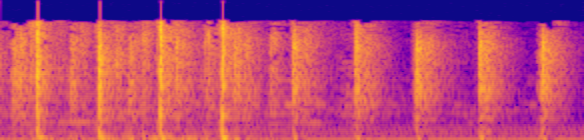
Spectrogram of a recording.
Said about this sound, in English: Give God a hand clap. That's a praise up for Him.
